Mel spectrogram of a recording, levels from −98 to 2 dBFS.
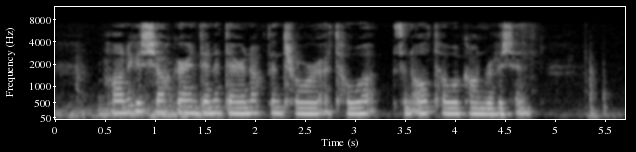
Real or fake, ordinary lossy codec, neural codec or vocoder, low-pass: real; MP3, 48 kbps; none; 7.2 kHz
